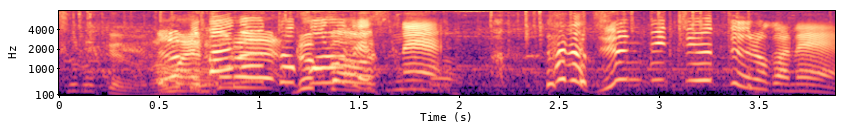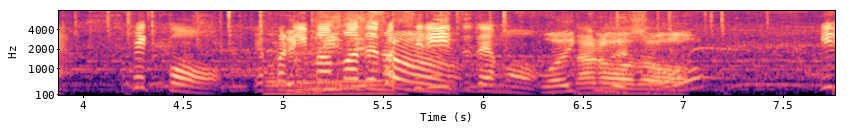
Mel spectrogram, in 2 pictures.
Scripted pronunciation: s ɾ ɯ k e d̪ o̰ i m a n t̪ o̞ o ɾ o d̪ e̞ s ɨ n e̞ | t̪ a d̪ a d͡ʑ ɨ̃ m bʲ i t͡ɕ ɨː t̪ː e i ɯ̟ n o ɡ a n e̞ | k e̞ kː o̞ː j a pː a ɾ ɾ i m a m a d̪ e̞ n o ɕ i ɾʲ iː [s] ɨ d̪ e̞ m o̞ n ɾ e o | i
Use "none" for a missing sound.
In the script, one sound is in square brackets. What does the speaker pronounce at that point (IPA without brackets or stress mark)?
z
